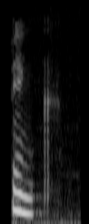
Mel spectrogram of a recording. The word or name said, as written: finke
